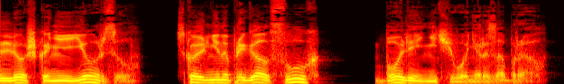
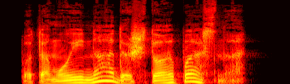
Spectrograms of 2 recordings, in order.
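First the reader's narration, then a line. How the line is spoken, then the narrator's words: Calm, then whispering. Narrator (Russian): спокойно ответил ему одноглазый и снова перешел на шепот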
